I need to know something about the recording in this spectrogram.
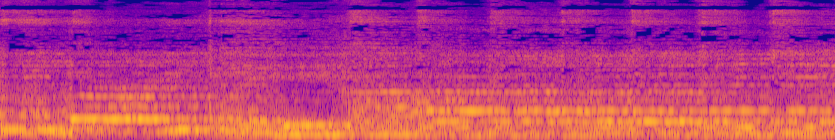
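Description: A woman singing a Chinese pop song live into a handheld microphone over a recorded backing track, both amplified through small street speakers; the melody moves continuously with no breaks.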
